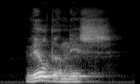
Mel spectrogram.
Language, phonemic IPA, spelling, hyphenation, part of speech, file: Dutch, /ˈʋɪldərˌnɪs/, wildernis, wil‧der‧nis, noun, Nl-wildernis.ogg
- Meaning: wilderness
